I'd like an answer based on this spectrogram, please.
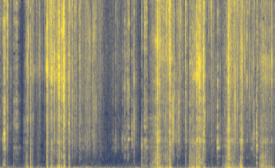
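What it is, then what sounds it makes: Dry bar soap being shaved. A solid red bar of dry soap, held in the hand, is shaved into curls with a metal utility blade. The clip is a run of quick, crisp scraping and cutting strokes. Each stroke carries a dry crackle and a low thud, with brief pauses between bursts.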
